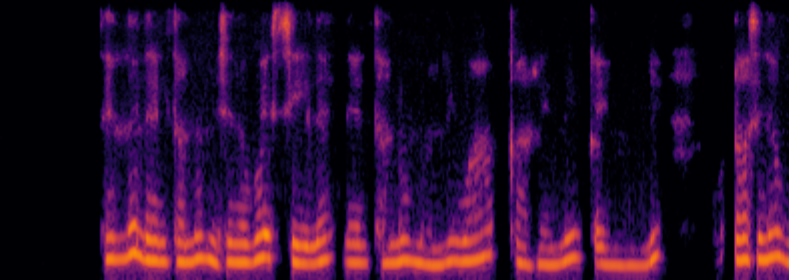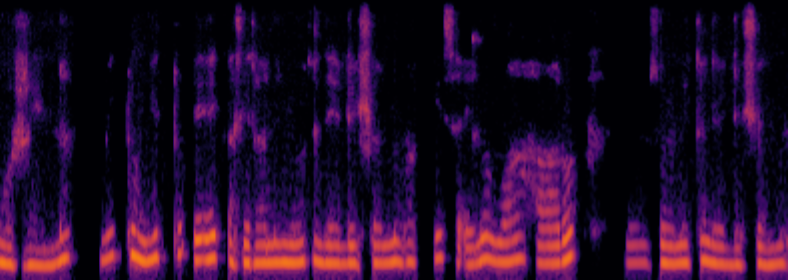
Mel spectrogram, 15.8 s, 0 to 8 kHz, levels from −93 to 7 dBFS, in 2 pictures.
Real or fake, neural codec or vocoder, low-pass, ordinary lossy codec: real; none; 7.2 kHz; Opus, 16 kbps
